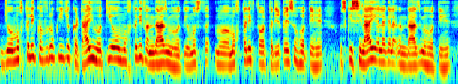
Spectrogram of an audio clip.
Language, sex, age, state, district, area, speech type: Urdu, male, 18-30, Delhi, North West Delhi, urban, spontaneous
